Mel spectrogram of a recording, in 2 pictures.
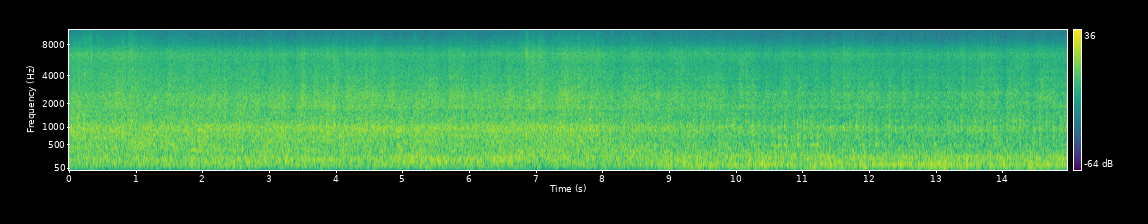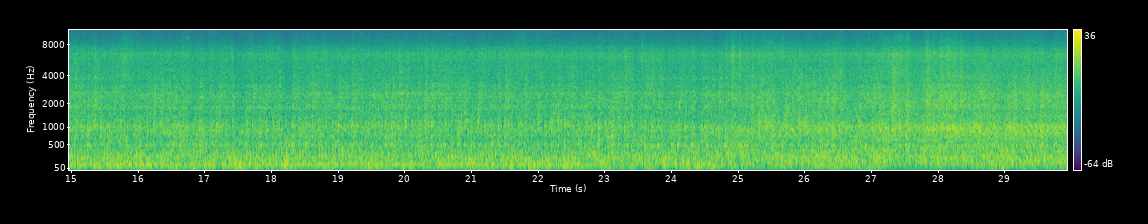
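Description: Passenger coach of the Mandovi Express running along the Konkan Railway: a loud, steady rumble of wheels on the rails with clickety-clack.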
